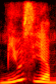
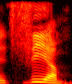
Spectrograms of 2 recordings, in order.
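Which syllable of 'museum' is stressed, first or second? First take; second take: first; second. First: The stress is on the first syllable. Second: The stress is on the second syllable. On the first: The speaker calls it wrong. "các bạn không được là museum nha" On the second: The speaker calls it right. "chúng ta nhấn âm hai đó là museum"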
